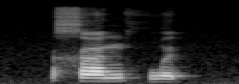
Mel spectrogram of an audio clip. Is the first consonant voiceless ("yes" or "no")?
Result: yes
